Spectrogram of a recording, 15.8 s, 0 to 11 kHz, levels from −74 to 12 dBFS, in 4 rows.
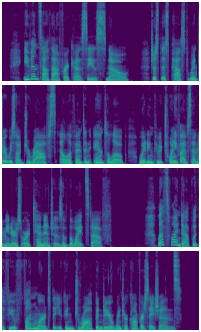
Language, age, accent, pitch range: English, 20-39, American, 165-210 Hz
